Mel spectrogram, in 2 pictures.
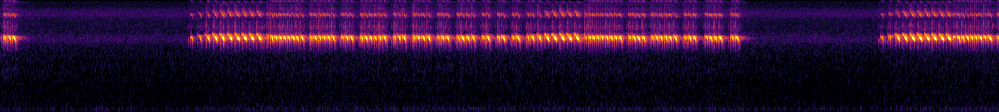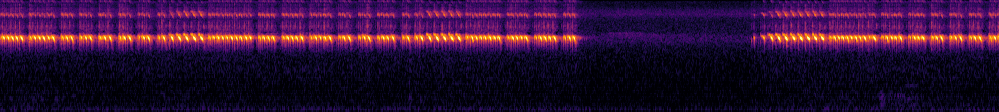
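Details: A single insect calling every night from the grass of a small home garden, recorded at night on a phone held close. High, steady trilled chirping pulses in bursts of about five to seven seconds separated by short silences; quiet night otherwise.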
